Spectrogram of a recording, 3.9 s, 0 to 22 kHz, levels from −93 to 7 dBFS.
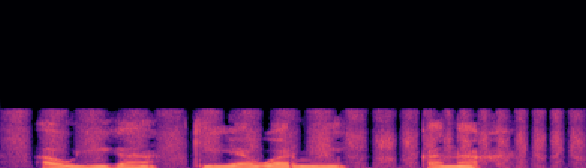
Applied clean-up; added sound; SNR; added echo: none; Tools; 15 dB; none.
